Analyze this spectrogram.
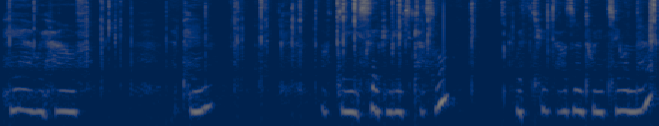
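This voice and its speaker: The speaker is soft-spoken, with a relaxed tone, a fairly slow pace and long, frequent pauses. Background noise is noticeable. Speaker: ASMR creator. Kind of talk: ASMR soft-spoken show-and-tell. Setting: quiet indoor recording, close to microphone. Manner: soft-spoken, slow, relaxed. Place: home room.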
